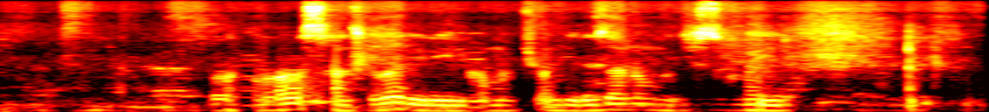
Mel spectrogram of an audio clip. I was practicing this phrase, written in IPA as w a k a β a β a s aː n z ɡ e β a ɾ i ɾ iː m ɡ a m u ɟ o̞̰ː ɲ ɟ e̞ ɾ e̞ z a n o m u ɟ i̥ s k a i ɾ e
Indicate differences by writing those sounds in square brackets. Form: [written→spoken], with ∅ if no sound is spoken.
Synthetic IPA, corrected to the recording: [w→β] a k a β a β a s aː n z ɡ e β a ɾ i ɾ iː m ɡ a m u [ɟ→c] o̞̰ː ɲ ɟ e̞ ɾ e̞ z a n o m u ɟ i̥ s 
